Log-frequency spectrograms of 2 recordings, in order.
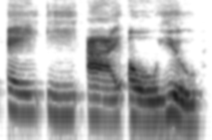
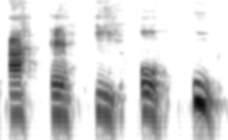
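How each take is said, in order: First: The vowels are said as ay, ee, eye, oh, you. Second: The vowels are said as ah, eh, ee, oh, oo. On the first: This is how they are said only in America. "only in America ... do you say" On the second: This is how the rest of the world says them. "Everybody else says"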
